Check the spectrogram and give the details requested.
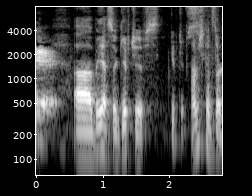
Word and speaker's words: GIF: Like, it's actually GIF, but then they just started saying GIF because they saw the world.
